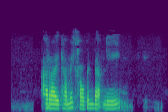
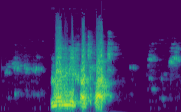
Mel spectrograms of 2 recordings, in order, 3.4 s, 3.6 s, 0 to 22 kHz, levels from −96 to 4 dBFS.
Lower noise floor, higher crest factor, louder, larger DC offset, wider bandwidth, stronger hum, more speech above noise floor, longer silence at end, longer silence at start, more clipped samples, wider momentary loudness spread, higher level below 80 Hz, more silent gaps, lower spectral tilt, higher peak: about the same, -59 dBFS vs -57 dBFS; about the same, 20 dB vs 16 dB; second, -22 LUFS vs -11 LUFS; neither; second, 7.2 kHz vs 10 kHz; neither; second, 38 dB vs 47 dB; first, 0.85 s vs 0.1 s; second, 0.85 s vs 1 s; neither; second, 10 LU vs 14 LU; second, -60 dBFS vs -54 dBFS; neither; first, -9 dB/octave vs -6 dB/octave; second, -4 dBFS vs 0 dBFS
